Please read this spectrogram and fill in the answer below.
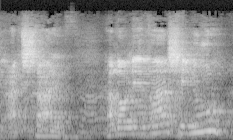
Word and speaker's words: bretzel: C'est le seul endroit où vous trouverez aussi la vraie bretzel, prononcée bratschal.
